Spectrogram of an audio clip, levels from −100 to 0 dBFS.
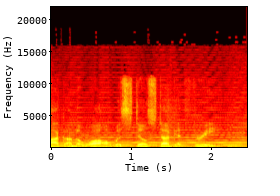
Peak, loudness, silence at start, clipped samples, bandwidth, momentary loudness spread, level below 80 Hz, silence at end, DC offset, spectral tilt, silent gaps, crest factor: -4 dBFS; -23 LUFS; 0 s; under 0.1%; 17 kHz; 6 LU; -36 dBFS; 0 s; under 0.1%; -4.5 dB/octave; none; 20 dB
